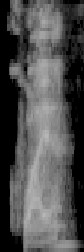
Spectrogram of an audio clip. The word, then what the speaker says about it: choir: Remember, the CH is pronounced k. Orchestra, choir, chorus, microphone, right?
